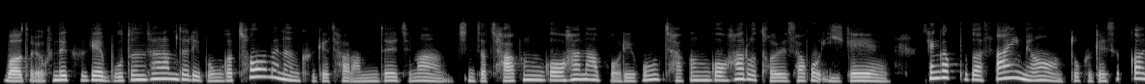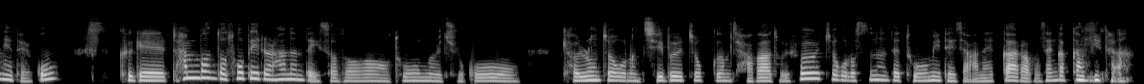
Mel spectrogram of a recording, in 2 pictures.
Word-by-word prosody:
맞아요. 155 -4 +2
근데 205 +1 +3
그게 200 0 +1
모든 175 +6 0
사람들이 240 -5 +2
뭔가 165 +3 -1
처음에는 330 - +2
그게 160 0 -6
잘 155 - -5
안 150 +2 -5
되지만 170 -2 -2
진짜 165 -3 -4
작은 200 +7 0
거 195 -1 +2
1 225 +1 +2
버리고 185 +6 -3
작은 195 +4 -3
거 195 0 +1
하루 235 +2 +2
덜 160 +1 -1
사고 170 +2 -2
이게 170 +2 +1 0.4
생각보다 285 -7 +1
쌓이면 205 - +1
또 175 -2 -4
그게 160 -1 -5
습관이 250 +2 0
되고 220 - -2 0.6
그게 180 -2 +3
또 - - -10
1 295 +1 +4
번 305 -1 +3
더 250 -3 +2
소비를 265 -4 +3
하는 235 -2 +2
데 - - -1
있어서 155 +1 -5
도움을 170 -2 -3
주고 155 -1 -3 0.4
결론적으론 180 -2 +1
'집을 185 +1 +1
쪼끔 175 -2 -4
작아도 160 +1 -1
효율적으로 255 -8 +3
쓰는 205 +3 -2
데 180 -1 +1
도움이 180 +2 -1
되지 155 -3 -4
않을까.'라고 150 +1 0
생각합니다. 195 +2 +1
185 Hz, 295 characters per minute, -20 LUFS, 160-220 Hz, 0.6 s, 1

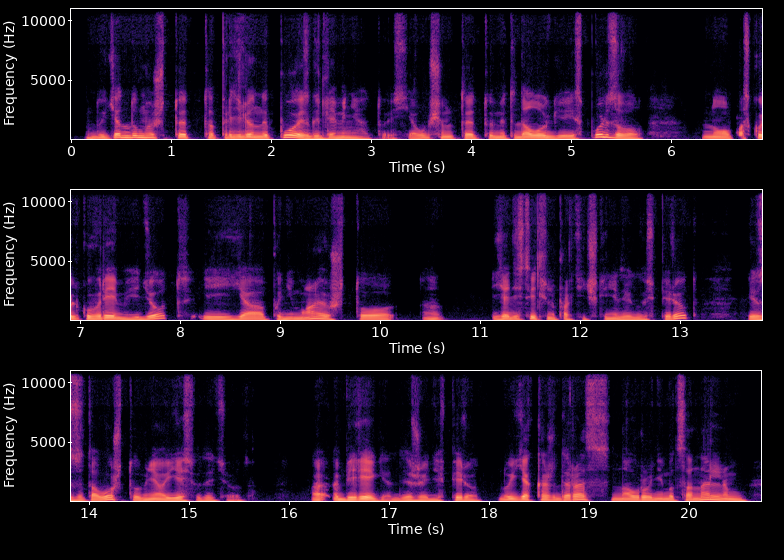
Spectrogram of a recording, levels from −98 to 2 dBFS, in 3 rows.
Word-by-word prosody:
Ну, 125 +2 -3
я 130 +6 +4
думаю, 155 -1 +3
что 145 +1 -1
это 130 -1 +1
определённый 130 +1 +2
поиск 155 - +6
для 100 +2 -1
меня. 100 -4 -3
То - - -15
есть 90 -1 -15
я, 100 - -4
в 105 - -2
общем-то, 115 -3 -3
эту 110 0 -1
методологию 110 0 +2
использовал. 105 - +2 0.6
Но 115 0 0
поскольку 125 +3 +1
время 120 -6 +3
идёт, 140 - +1 0.3
и 115 - -7
я 105 +2 0
понимаю, 115 +6 -1
что, 110 +1 -2 0.3
э, 105 -2 -6 0.5
я 115 +1 +1
действительно 115 -1 -1
практически 95 +1 -8
не 100 0 -2
двигаюсь 95 -2 -4
вперёд 180 - -1 0.5
из-за 105 -1 -1
того, 110 - +3
что 110 -7 -6
у - - -1
меня 110 +2 +1
есть 100 -2 0
вот 95 - -8
эти 95 -2 -9
вот 95 0 -12 0.7
о 105 - 0
обереги 110 -4 +4
от 85 +2 -9
движения 95 0 -3
вперёд. 100 -1 -2 0.2
Ну, 135 +1 -1
и 135 - +3
я 135 +1 +4
каждый 125 -1 -2
раз 150 +1 -1
на 115 +1 -2
уровне 115 -1 +2
эмоциональном 115 - -1
110 Hz, 155 wpm, -22 LUFS, 100-125 Hz, 0.7 s, поиск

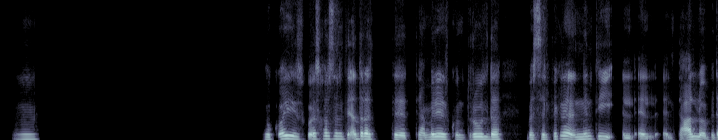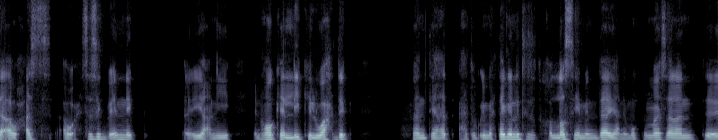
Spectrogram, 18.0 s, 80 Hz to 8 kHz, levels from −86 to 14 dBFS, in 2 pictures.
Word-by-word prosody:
امم. 140 0 -6 2.8
طب 135 - 0
كويس، 160 +1 +5
كويس 160 +3 +3
خالص 165 0 -2
إن 160 - 0
أنتِ 155 - -3
قادرة 155 -1 +6 0.2
ت - - 0 0.2
تعملي 140 +4 +4
الكنترول 140 +1 +2
ده، 140 -1 +5 0.3
بس 130 0 -2
الفكرة 155 +6 +3
إن 140 +3 +1
أنتِ 160 0 -2
ال 160 - 0
ال 430 0 -3
التعلق 425 - +3
بده - - -1
أو - - +1
حس - - -8
أو 435 - -3
إحساسِك 145 - -7
بأنِك 130 -1 -4 0.6
يعني 115 +1 -4 0.3
إن 110 - -14
هو 130 +2 +3
كان 125 -4 +1
ليكِ 130 +1 -2
لوحدِك، 130 +2 +1 0.8
فأنتِ 115 -1 -4
هت 115 -1 -4
هتبقي 115 +1 -9
محتاجة 140 +4 +3
إن 140 - +3
أنتِ 140 0 -2
تتخلصي 130 +1 -3
من 110 -1 -6
ده 125 +2 +4
يعني 110 -2 0
ممكن 120 +2 -12
مثلًا 120 0 -2
ت - - -9
130 Hz, 145 wpm, -21 LUFS, 120-145 Hz, 2.8 s, قادرة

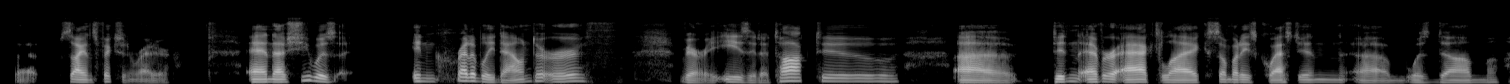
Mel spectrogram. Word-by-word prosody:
the - - -12 0.2
science 110 -3 +2
fiction - - -7
writer, - - -11 0.8
and, 120 0 +5
uh, 115 0 +6
she 185 +11 -3
was, 140 - 0
uh, - - -15 0.7
incredibly 145 -2 0
down-to-earth, 130 +8 -3 0.6
very - - -2
easy 110 -5 -3
to - - -9
talk 160 +1 +5
to, 145 -2 -6 0.6
uh, 95 -3 +3 0.4
didn't 130 +3 0
ever 120 +1 +4
act 110 +1 +6
like 100 -1 +3
somebody's 110 -3 -2
question, 105 +1 -4
um, 90 -1 -6
was 100 -3 -9
dumb, 100 +1 -5
110 Hz, 105 wpm, -25 LUFS, 100-140 Hz, 0.8 s, uh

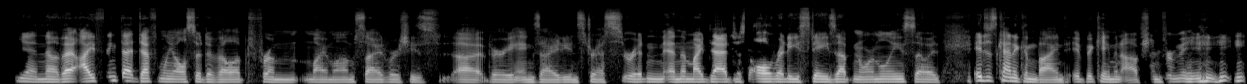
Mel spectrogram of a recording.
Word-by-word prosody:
Yeah, 140 -4 -2
no, 120 0 +1
that 135 +2 +5
I 140 +2 +5
think 180 +5 -8
that 165 -3 +4
definitely 140 -2 +1
also 120 +2 0
developed 115 -2 -1
from 110 -3 -3
my 110 0 -4
mom's 110 0 -4
side, 110 -2 -2
where 115 -1 -4
she's, 105 -2 -8
uh, 110 -1 0
very 110 -1 -3
anxiety 110 +1 -2
and 105 -1 -2
stress 110 -2 -4
ridden, 125 -1 0
and 120 0 +2
then 120 - +1
my 120 0 +4
dad 120 -1 +5
just 125 -3 -5
already 130 -1 +4
stays 120 -1 +1
up 120 0 +2
normally, 125 +1 +1
so 125 -1 -2
it 110 -1 -4 0.3
it 185 - +6
just 175 -2 -2
kinda 165 -5 +4
combined, 110 -5 0
it 125 -2 -4
became 125 -2 -1
an 120 - -1
option 115 +2 -5
for 140 +4 -7
me. 140 +5 +1
120 Hz, 200 wpm, -22 LUFS, 110-130 Hz, 0.3 s, it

